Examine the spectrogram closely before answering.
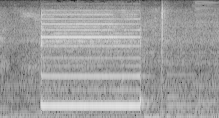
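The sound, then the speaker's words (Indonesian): A telephone ringback tone plays while a call connects: one steady, fairly loud ring lasting about a second, followed by a short click, over faint background noise. “Coba kita telepon ya. Nah, ini udah mulai nyambung nih teleponnya. Mudah-mudahan segera diangkat lah.”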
